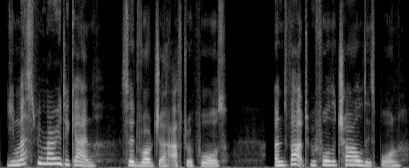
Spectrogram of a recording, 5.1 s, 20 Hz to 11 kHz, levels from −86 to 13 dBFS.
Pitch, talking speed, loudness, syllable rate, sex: 245 Hz, 200 wpm, -17 LUFS, 5.9 syllables/s, female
